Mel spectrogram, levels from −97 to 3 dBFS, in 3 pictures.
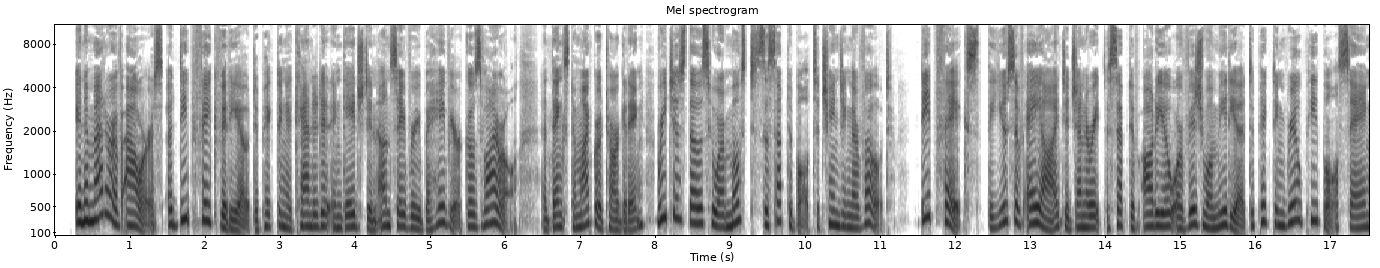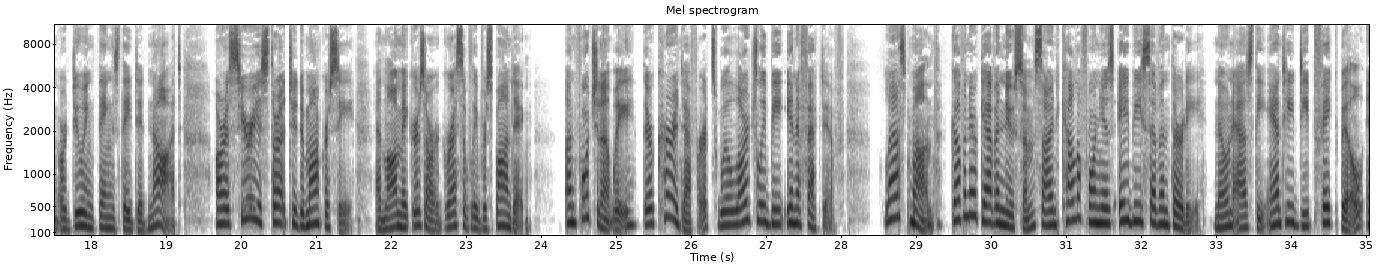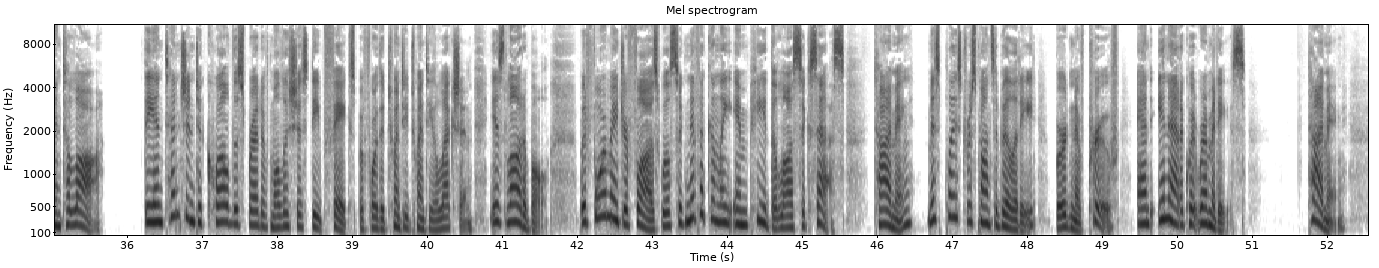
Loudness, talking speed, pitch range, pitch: -19 LUFS, 145 wpm, 180-255 Hz, 220 Hz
